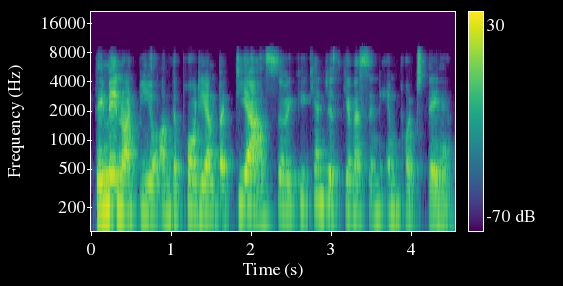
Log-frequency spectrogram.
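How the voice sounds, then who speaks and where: A woman moderating a virtual roundtable, introducing guests with many pauses and fillers. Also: fairly low pitch, muffled recording. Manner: warm, hesitant, with many fillers. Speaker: event moderator. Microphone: video call.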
